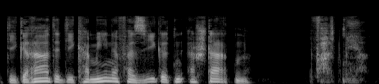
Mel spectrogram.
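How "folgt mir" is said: soft unvoiced whisper. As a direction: whisper it to the group. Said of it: "flüsterte er der Gruppe".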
